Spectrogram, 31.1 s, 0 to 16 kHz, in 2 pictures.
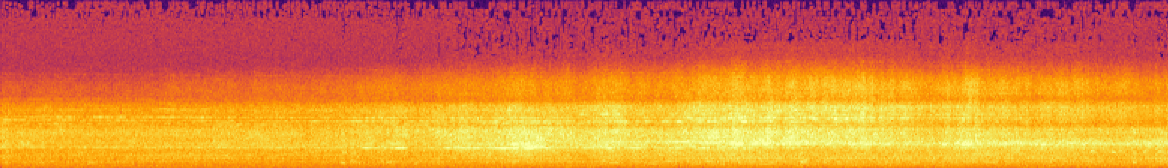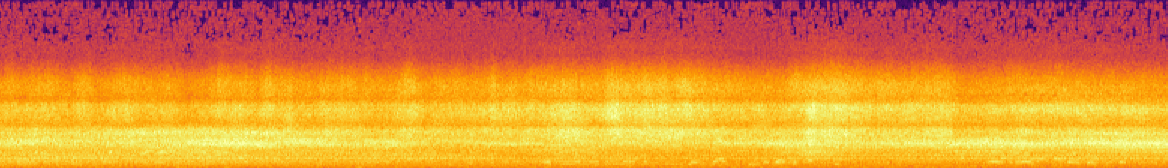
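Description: Boeing 757 airliner's jet engines after landing: a steady rush of jet noise with a faint whine, growing louder about six seconds in and holding as the plane rolls out along the runway and taxis.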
